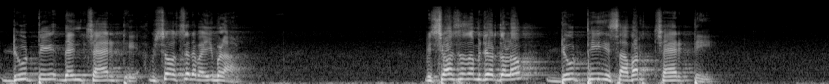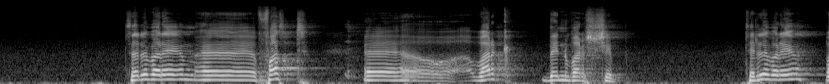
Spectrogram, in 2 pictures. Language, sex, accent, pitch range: English, male, Indian, 180-225 Hz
